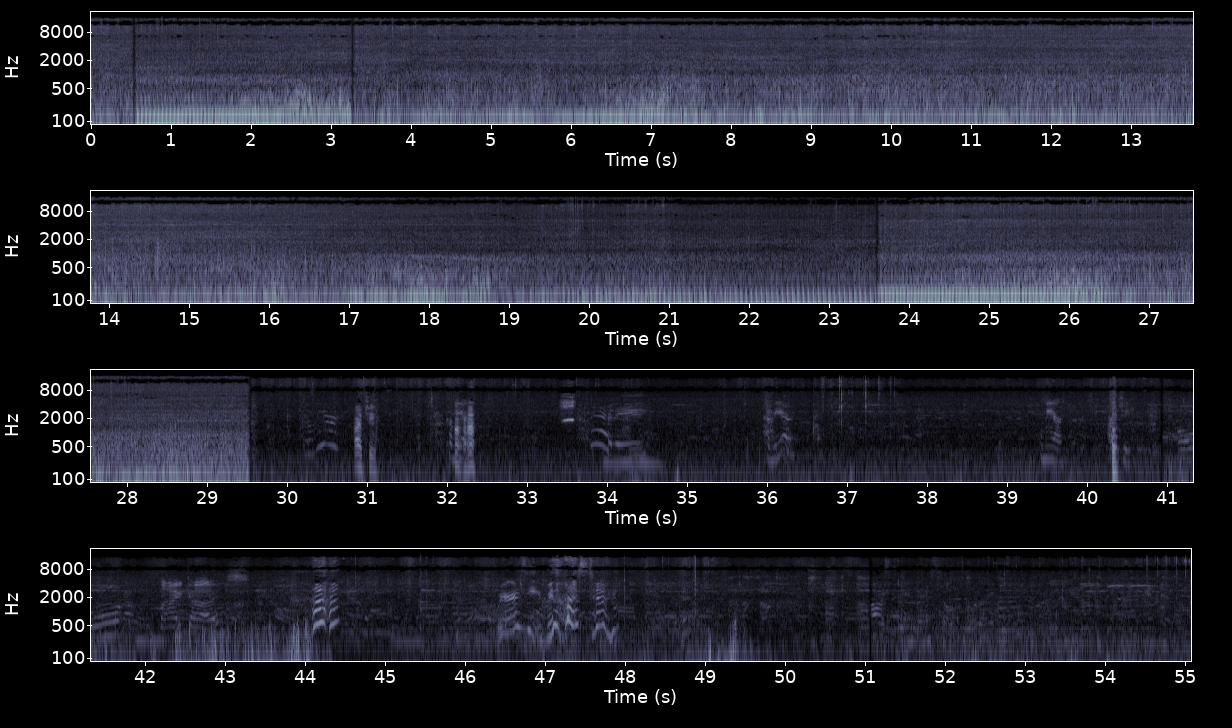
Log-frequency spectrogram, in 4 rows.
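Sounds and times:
atv engine rumbling: 0.0s - 29.6s.

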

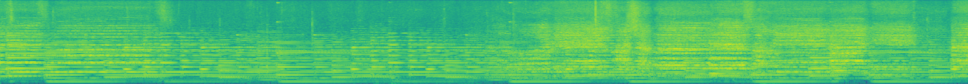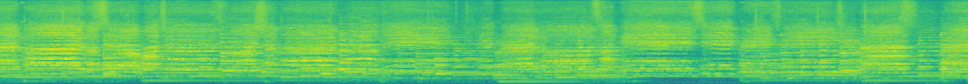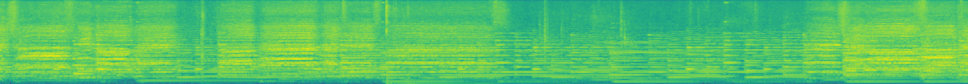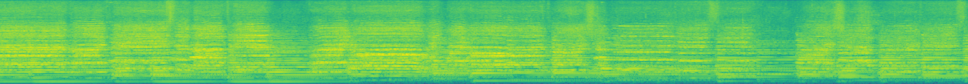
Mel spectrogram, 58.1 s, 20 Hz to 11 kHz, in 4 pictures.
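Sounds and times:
children's choir singing: 0.0s - 58.0s.

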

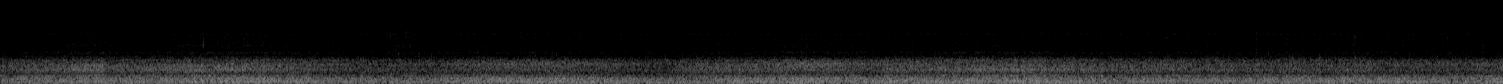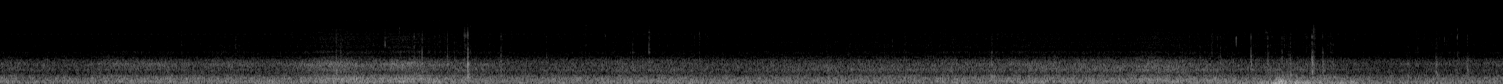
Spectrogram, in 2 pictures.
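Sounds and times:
low outdoor background rumble: 0.0s - 30.0s.

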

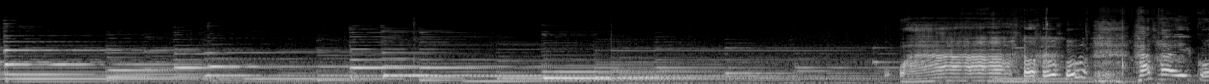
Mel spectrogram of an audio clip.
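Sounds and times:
gentle electric keyboard music: 0.0s - 12.0s.

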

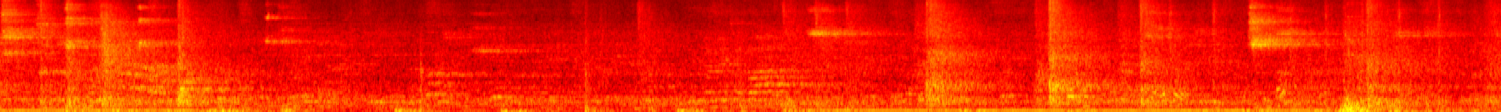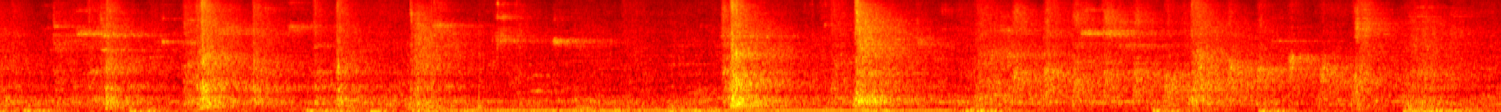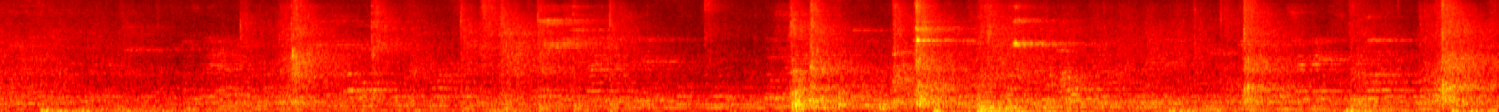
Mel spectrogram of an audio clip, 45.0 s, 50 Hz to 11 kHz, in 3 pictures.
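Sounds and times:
squash ball hitting rackets and walls: 9.1s - 20.8s, 37.9s - 45.0s.

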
